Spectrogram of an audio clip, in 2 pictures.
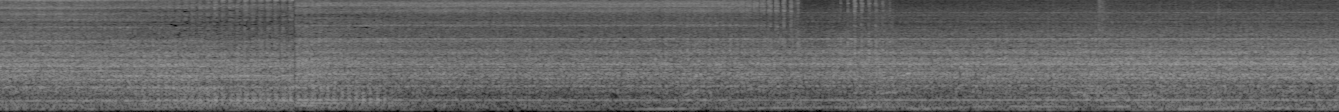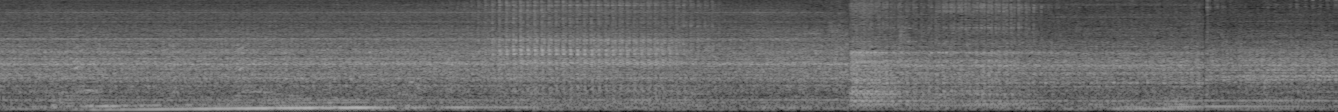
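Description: Metal lathe running steadily while a cutting tool turns the rusty face of a steel hydraulic-cylinder outer plate coupling, giving a steady machine hum with cutting noise. The tone shifts suddenly a few times, and a low rumble swells about halfway through.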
